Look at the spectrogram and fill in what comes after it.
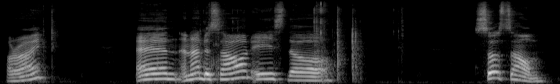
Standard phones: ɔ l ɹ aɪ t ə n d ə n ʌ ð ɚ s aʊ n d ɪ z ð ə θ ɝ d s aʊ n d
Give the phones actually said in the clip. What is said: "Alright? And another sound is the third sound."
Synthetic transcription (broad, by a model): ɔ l ɹ aɪ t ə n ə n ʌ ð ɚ s aʊ n d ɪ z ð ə s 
